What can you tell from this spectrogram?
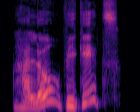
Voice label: Cortana deutsch; Cortana Alpha; O-Ton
